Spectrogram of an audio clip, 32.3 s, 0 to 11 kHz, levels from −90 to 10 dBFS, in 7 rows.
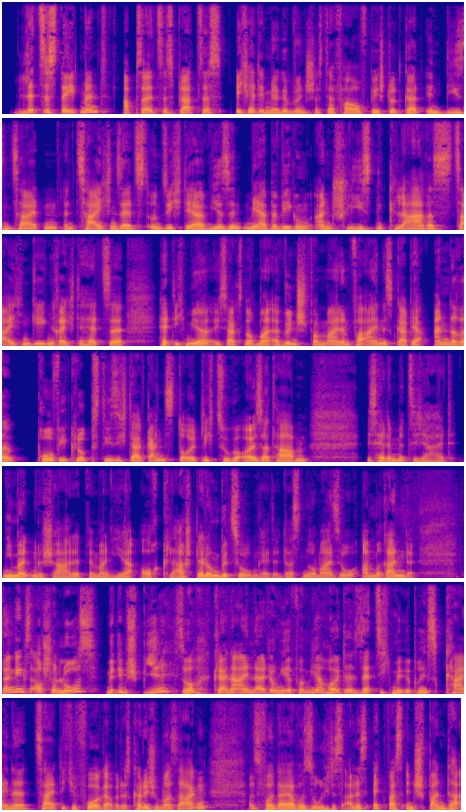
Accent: German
